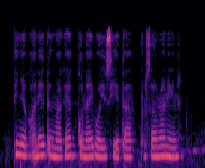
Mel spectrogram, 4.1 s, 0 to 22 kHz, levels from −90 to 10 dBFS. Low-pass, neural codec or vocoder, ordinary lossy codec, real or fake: 10.8 kHz; vocoder, 24 kHz, 100 mel bands, Vocos; Opus, 24 kbps; fake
